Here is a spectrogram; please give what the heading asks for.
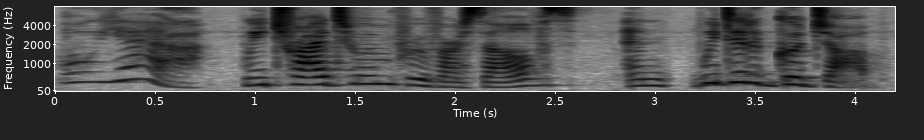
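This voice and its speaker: A woman's voice: sits high, very animated, a little slow, exaggerated voice. An actress playing a brash, blunt young woman with a sarcastic, wisecracking manner.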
